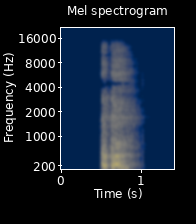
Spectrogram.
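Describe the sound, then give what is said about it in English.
A short throat clearing heard alone, a single rough burst of about half a second with two close pulses, surrounded by silence. “Nothing like starting an introduction out with a throat clearing.”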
